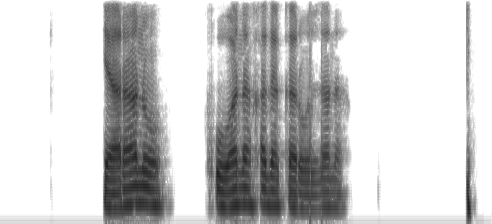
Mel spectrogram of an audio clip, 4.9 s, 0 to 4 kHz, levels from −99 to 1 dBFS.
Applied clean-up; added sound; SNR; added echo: none; none; none; none.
